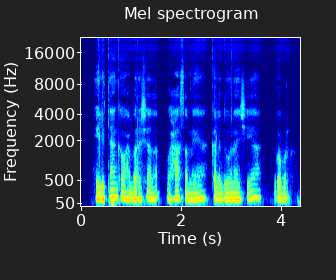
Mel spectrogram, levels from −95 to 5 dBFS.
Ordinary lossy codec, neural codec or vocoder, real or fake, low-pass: none; vocoder, 44.1 kHz, 128 mel bands every 512 samples, BigVGAN v2; fake; none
